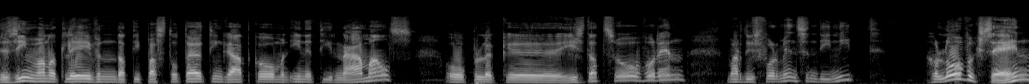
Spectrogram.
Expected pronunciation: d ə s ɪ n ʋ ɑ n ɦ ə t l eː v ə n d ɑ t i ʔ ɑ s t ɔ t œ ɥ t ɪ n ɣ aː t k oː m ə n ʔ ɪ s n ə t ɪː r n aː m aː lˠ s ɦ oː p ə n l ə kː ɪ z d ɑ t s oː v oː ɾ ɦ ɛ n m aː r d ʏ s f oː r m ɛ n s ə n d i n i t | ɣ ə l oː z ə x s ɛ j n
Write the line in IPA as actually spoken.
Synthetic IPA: d ə z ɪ n v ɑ n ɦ ə t l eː v ə n d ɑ t i p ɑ s t ɔ t œ ɥ t ɪ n ɣ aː t k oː m ə n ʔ ɪ n ə t iː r n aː m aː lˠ s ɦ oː p ə n l ə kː ɪ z d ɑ t s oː v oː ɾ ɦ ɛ n m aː r d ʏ s f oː r m ɛ n s ə n d i n i t | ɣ ə l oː v ə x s ɛ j n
